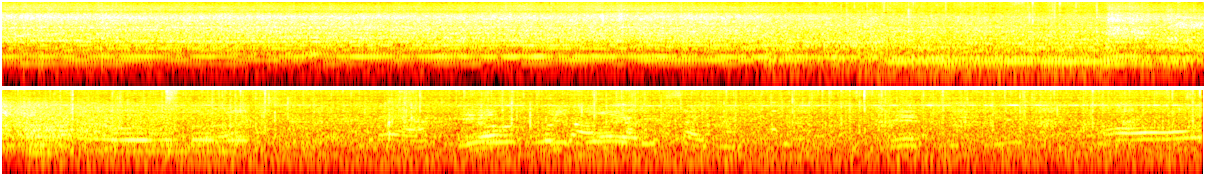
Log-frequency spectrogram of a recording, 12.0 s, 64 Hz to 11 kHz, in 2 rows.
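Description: Union Pacific 844's steam chime whistle sounding one long blast of several notes together, with a hiss of steam over it, cutting off about six seconds in. A quieter, lower steady sound of the approaching locomotive continues after it.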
